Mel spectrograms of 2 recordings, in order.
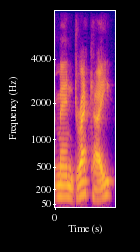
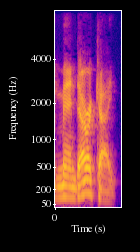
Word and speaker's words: Mandarake: Well, one thing I'd be blown away is you've pronounced it Mandrake, but you've missed an A. So it's actually Mandarake if you're going to spell it phonetically. I've only heard it pronounced Mandarake, but you could be right. But the way it's spelled, it's Mandarake, or because you're missing the middle A up the top here.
